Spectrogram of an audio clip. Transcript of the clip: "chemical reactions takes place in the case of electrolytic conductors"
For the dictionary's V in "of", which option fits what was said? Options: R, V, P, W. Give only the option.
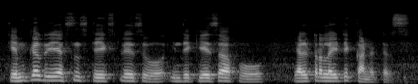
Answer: P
